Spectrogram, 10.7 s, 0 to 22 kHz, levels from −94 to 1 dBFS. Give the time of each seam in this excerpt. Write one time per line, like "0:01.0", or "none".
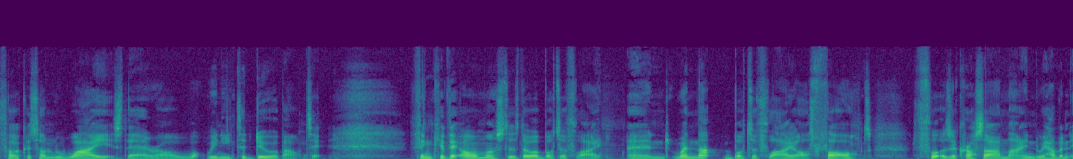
0:06.2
